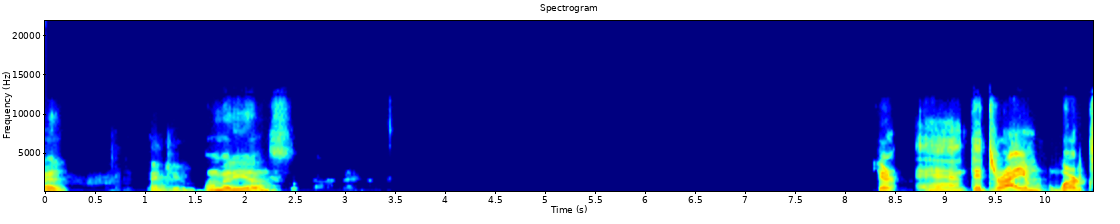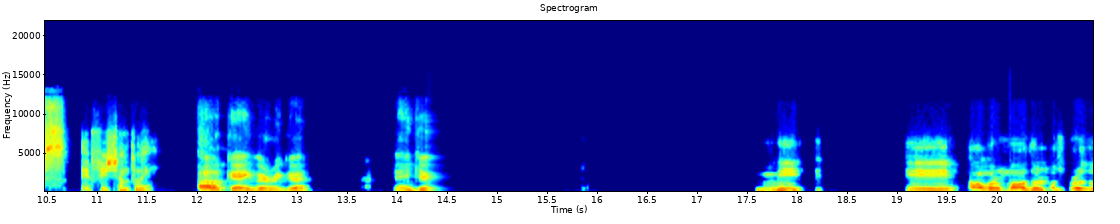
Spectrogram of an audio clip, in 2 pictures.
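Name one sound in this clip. A man speaks calmly over an online call, in bursts with pauses.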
